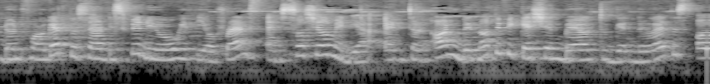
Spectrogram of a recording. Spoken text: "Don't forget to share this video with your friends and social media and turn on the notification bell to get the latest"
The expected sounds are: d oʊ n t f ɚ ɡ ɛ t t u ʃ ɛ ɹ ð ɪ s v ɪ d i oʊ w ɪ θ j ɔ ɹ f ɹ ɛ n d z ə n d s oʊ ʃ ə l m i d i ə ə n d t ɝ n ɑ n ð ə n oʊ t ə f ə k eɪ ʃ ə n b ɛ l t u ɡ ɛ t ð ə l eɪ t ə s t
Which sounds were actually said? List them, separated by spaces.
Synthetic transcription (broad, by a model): d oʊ n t f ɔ ɡ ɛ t t u s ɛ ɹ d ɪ s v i d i oʊ w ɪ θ j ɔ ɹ f ɹ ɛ n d s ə n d s oʊ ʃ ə l m i d i ə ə n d t ɝ n ɑ n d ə n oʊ t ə f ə k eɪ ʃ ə n b ɛ l t u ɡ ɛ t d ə l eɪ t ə s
